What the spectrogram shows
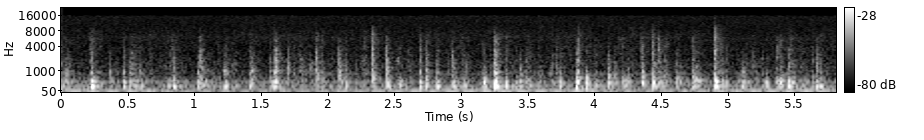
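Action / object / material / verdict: tap / wooden acoustic guitar body / wood / none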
